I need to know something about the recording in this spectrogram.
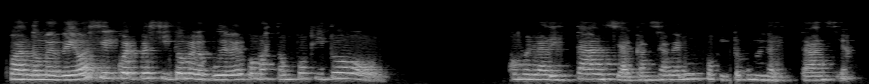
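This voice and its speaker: A woman with a Caribbean Spanish accent tells a personal story conversationally, in halting phrases with some repetition. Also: a little high, fairly even intonation, dark tone, slight background noise. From Caribbean coast of Latin America. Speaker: guest telling a personal testimony. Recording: roomy echo, slightly dull sound.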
